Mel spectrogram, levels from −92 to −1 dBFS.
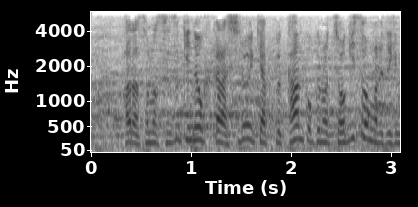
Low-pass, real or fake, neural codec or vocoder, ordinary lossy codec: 5.4 kHz; fake; vocoder, 44.1 kHz, 80 mel bands, Vocos; none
